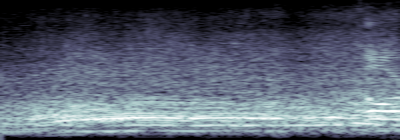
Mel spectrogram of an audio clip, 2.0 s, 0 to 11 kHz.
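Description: Limited late model dirt-track race cars' V8 engines running at speed, a steady engine note that rises slightly in pitch. The announcer's voice comes in near the end.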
